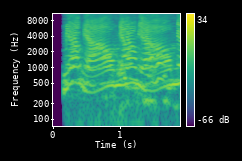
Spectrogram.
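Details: A 25-day-old kitten gives a long, wavering, high-pitched meow that swells and dips in a continuous cry.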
